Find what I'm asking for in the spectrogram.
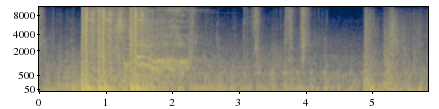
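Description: Gunfire in the Dying Light video game cracks out in a few loud bursts early on, followed by scattered lighter shots and impacts over a steady game backdrop.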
